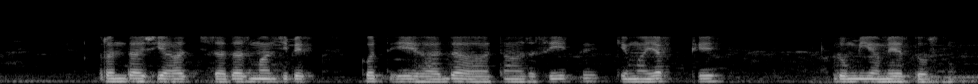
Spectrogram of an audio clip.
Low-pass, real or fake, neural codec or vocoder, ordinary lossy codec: 3.6 kHz; real; none; AAC, 24 kbps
